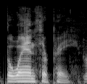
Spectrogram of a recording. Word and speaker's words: boanthropy: Bonotherapy. It's probably not how you say it, but I'm going to call it that. – Let's have a look. – Yeah. Can you get him to say it properly? – Bonotherapy, yeah. – Thropy. – Boanthropy. – Boanthropy. – Boanthropy. – You still don't sound like it, what it should sound like.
